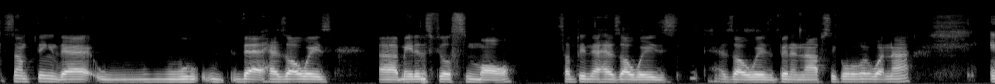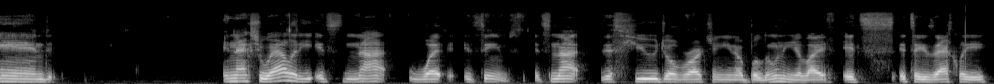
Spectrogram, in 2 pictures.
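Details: Adult man with a self-described stuttering problem, which he has accepted and spoken about publicly; stuttering.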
